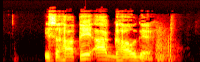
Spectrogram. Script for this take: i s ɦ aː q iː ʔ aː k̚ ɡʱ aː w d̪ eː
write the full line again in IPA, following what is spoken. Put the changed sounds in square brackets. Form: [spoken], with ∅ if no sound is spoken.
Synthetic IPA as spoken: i s ɦ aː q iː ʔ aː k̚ ɡʱ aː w d̪ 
